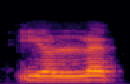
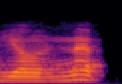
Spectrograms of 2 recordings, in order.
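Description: First: The second syllable begins with an l sound. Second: The second syllable begins with an n sound. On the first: The speaker calls it right. "kenapa jadi baca yolet" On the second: The speaker calls it wrong. "bukan yolnet"

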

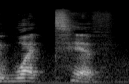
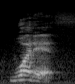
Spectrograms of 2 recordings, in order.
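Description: First: The linking sound is a clear, crisp t. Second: The linking sound is a quick, soft d. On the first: The speaker calls it wrong. "We don't say what tiff in American English" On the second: The speaker calls it right. "diff, diff. It's a D-I-F"

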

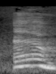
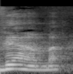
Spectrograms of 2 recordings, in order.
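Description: First: The th sound is dropped, leaving only 'm. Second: The th sound at the start is clearly pronounced. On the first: "消えるなり前の、単語とくっついたりしてm m っていう風に発音されます" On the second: "普通に発音するとthem"

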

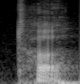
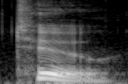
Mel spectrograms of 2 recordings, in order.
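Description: First: The word is said in a reduced form. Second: The word is said in its full form. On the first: "the weak pronunciation" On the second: "the strong dictionary pronunciation"

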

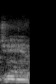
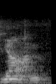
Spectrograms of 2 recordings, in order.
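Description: First: The name starts with an English j sound. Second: The name starts with a y sound. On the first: The speaker calls it wrong. "it's not Jan" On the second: The speaker calls it right. "it's Jan"

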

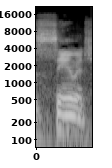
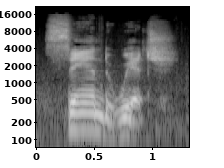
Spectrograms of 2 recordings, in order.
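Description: First: The word is said quickly and clipped. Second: The word is said slowly and carefully. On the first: The speaker calls it wrong. "when I say that too fast, it goes to sandwich" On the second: The speaker calls it right. "this traditional of sandwich, because that's the way it should be"

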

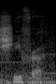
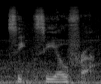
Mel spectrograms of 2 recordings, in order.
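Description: First: The name begins with a 'sh' sound. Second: The name begins with a 'see' sound. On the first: The speaker calls it right. "I think it's Shifra" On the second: The speaker calls it wrong. "That's not how we pronounce it, right?"

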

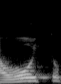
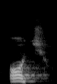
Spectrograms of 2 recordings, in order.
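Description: First: The middle consonant is a plain t sound. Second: The middle consonant sounds like ch.

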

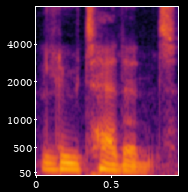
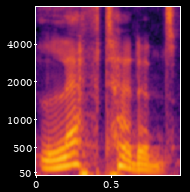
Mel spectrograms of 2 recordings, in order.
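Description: First: The first part is said as 'loo'. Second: The first part is said as 'left'. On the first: This is the American Army pronunciation. "I've heard the word lieutenant. Yes, that may well be true in the American Army" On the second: This is the British Army pronunciation. "in the British Army, we use a special pronunciation. We spell the word the same, but we say lieutenant"

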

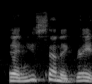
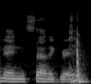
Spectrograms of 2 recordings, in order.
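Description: First: The praise is said warmly and sincerely. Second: The praise is said lightly and offhandedly. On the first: The praise is truly meant. The speaker calls it right. "I really mean that" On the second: The praise is not really meant. The speaker calls it wrong. "the same level of sincerity"

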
